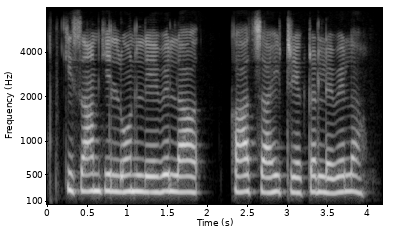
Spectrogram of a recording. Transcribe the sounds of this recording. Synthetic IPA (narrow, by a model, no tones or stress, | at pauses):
kɪsaːnkiloːnleːʋela | kaːt̪t͡ʃaːɦiʈɾeːkʈəɾleːwelaː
